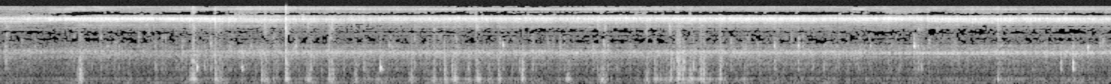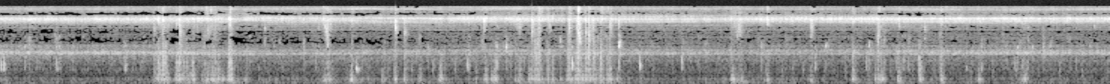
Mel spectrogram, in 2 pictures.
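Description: Kitchen-style sink faucet running a thin stream of water that splashes into the basin and onto a cat, a steady hiss with scattered drips and patter.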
